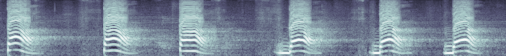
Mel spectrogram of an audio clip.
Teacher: ujung lidah bertemu dengan pangkal gigi seri atas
